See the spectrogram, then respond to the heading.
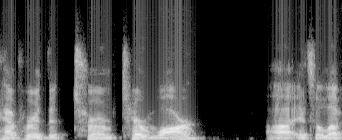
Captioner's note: speaks in foreign language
